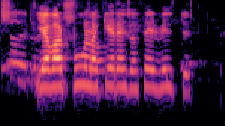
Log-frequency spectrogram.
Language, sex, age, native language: Icelandic, male, 11, Icelandic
